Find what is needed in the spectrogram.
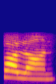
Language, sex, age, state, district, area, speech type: Kashmiri, female, 18-30, Jammu and Kashmir, Ganderbal, rural, conversation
